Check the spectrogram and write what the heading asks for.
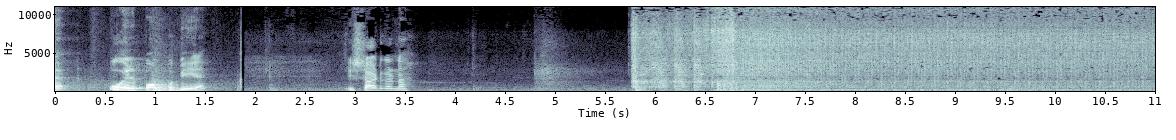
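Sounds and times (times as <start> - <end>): car engine idling: 5.8 - 11.0
engine starter cranking: 5.8 - 11.0.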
